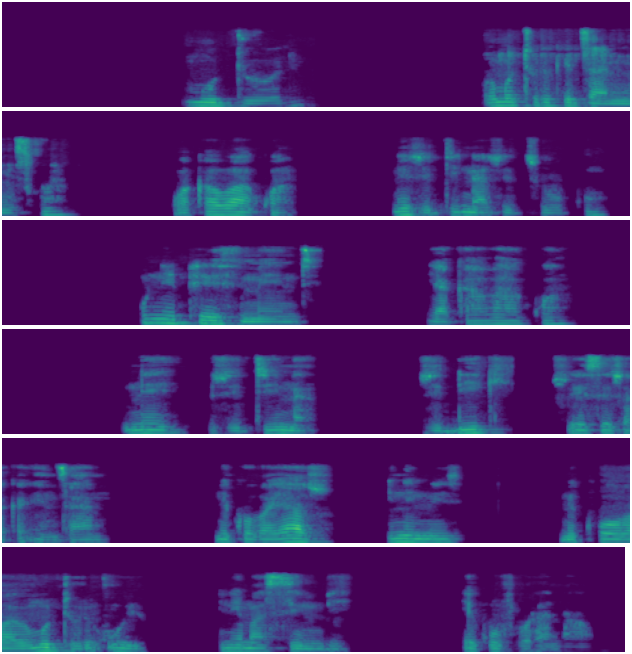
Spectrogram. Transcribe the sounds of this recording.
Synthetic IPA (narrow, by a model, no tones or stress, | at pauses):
mudʱuri | wemutʰuruked͡zaniswa | wa̰kaʋakwa | ne̞ʐidʱin̤aʐid͡zuku | une̞pʰevimendi̥ | jakaʋakwa | neʐidʱin̤a | ʐiɗiki̥ | ʐ̥e̞se̞ʐaka̰ʔinzaːna | miko̞ʋajaʐo | inem | mikʰo̞ʋaje̞mudʱuɾiʔuju | ine̞masimbi | ekuvuɾanaːwo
